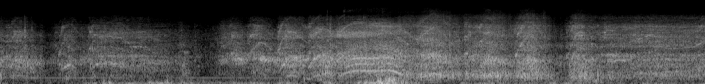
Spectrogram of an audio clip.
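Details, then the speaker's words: Traxxas Maxx Slash with VXL-6s system and 25-tooth pinion, first run outdoors on cold, slippery dirt: rising whine with each throttle blip, suspected drivetrain gear noise; owner considering a spur gear change. "that noise is horrendous though and yes I know some of the reasons why I've watched a few videos on it but I have my own fix for that"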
